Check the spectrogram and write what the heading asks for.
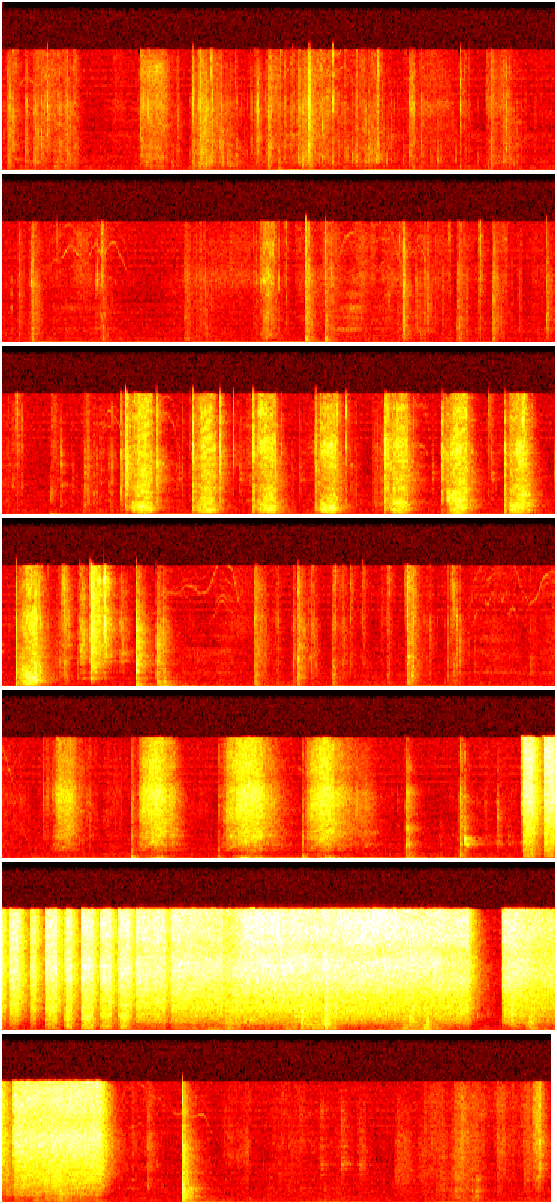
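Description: Cardboard boxes being handled, slid and stacked on a table. About a third of the way in there is a quick run of knocks and scrapes, then several seconds of loud steady rubbing near the end.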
